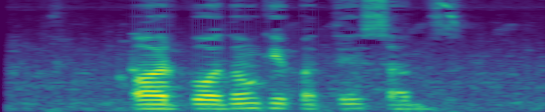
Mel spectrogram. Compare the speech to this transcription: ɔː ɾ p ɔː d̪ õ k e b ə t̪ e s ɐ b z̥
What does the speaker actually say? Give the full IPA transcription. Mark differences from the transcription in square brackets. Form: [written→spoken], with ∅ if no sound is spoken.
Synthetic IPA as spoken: ɔː ɾ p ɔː d̪ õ k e [b→p] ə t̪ e s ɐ b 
